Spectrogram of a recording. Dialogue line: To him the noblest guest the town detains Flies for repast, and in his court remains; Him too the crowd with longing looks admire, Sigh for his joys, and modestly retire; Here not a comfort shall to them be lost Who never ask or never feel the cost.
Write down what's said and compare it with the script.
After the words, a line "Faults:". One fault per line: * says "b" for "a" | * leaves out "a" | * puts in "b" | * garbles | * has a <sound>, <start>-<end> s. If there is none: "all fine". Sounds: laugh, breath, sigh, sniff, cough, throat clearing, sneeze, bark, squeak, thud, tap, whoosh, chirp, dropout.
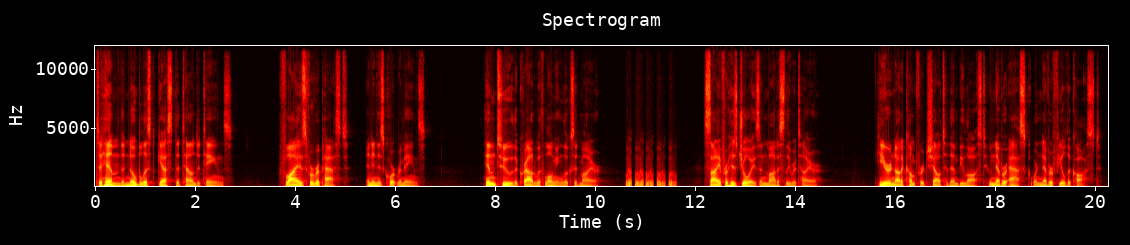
To him the noblest guest the town detains Flies for repast, and in his court remains; Him too the crowd with longing looks admire, Sigh for his joys, and modestly retire; Here not a comfort shall to them be lost Who never ask or never feel the cost.
Faults:
* has a laugh, 10.6-11.6 s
